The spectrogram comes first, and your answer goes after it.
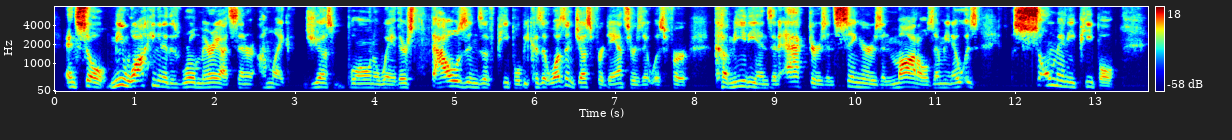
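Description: A man speaks with an American accent and an unremarkable speaking voice. His pitch is fairly high and varies in an ordinary way. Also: moderate pace. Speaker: professional dancer and performer. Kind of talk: interview storytelling.

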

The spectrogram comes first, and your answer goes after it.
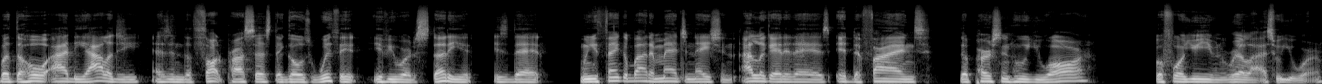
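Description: In a very clean recording with a silent background and a dry, close sound with no echo, a man uses a normal speaking voice at medium pitch, a moderate pace and fairly even intonation. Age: 20s. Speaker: podcast host and youth mentor, military veteran. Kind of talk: motivational monologue.

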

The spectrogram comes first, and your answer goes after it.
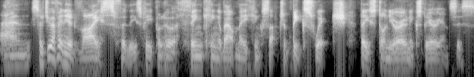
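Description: Hardly any pauses interrupt this man, who talks at a moderate pace. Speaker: podcast host. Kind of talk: interview conversation.

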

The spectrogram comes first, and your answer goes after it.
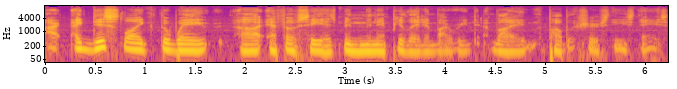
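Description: Dry and close with no echo, this recording captures a man with a medium pitch and ordinary pitch variation. His tone is dark and mellow, and somewhat breathy. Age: 60s. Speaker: comic shop owner. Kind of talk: casual interview chat.

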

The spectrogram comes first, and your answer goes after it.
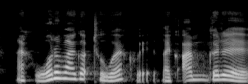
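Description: A woman with an Australian accent talks at a fairly quick pace with vocal fry and ordinary pitch variation. The recording is very clean, with a silent background. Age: 30s. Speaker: acupuncturist. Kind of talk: interview.

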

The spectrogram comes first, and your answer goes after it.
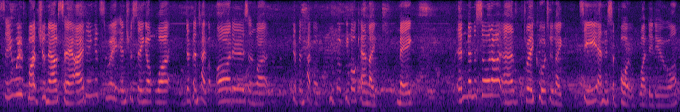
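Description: A woman's high voice with very wide pitch swings at a moderate pace, with crowd noise in the background. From Vietnam. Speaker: volunteer. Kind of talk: live interview. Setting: live at a booth at a state fair.

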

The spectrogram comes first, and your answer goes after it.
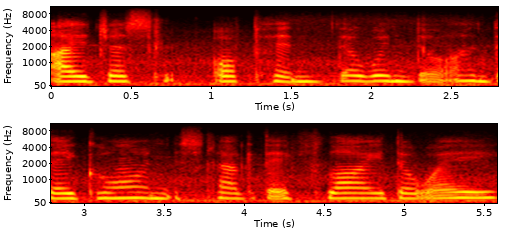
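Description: Noticeable background noise runs under this recording. A woman talks at a very slow pace. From Iraq. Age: 30s. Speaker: asylum seeker sharing her story. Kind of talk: personal testimony.

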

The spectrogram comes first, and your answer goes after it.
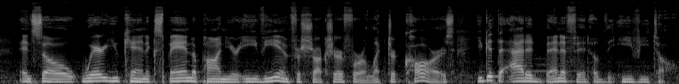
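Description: Speaking at a fairly quick pace with hardly any pauses, a man shows ordinary pitch variation. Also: medium pitch for a man. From Brooklyn, New York. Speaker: transportation expert. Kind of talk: interview.

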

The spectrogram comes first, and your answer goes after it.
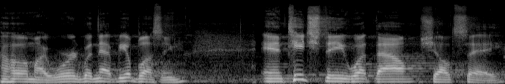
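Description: The man keeps to a moderate pace as he talks. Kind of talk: sermon. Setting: church. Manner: casual, teasing, humorous.

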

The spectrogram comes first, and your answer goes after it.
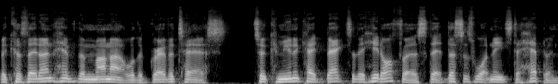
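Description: A man with a New Zealand accent talks very fast with ordinary pitch variation on a very clean recording with a silent background. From northern New Zealand and Auckland. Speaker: startup founder and CEO. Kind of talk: casual interview chat.

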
